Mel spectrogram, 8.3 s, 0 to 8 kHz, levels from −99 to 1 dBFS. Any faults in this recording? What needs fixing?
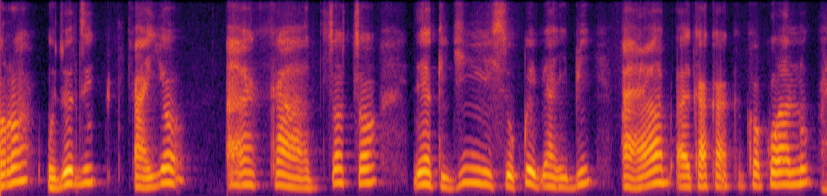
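Nothing to fix: the speech shows only the band limit of a call path, with nothing above 8 kHz, which fits a G.722 wideband codec, and no faults are present.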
